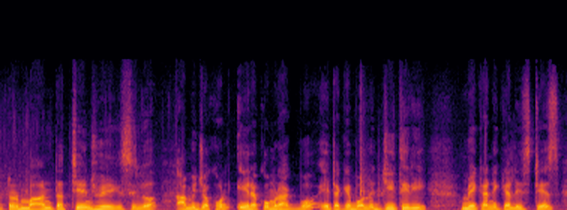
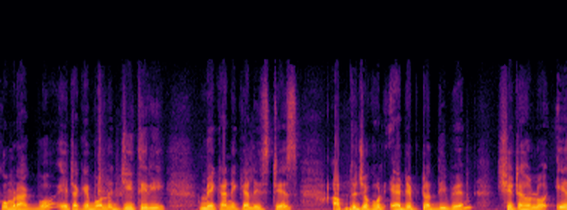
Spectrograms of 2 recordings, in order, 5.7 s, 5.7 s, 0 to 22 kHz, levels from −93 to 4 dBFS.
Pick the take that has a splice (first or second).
first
